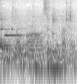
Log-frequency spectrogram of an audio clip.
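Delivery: soft, low-voiced sorrow; hushed sad sigh. Widow at the Ka'bah, quietly sad. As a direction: breathe it out quietly, grieving. Widow speaking beside him.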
